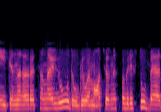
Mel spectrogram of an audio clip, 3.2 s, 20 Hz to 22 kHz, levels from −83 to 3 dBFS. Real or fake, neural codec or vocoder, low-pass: real; none; 7.2 kHz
